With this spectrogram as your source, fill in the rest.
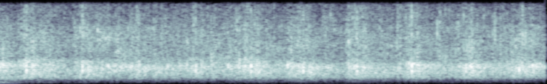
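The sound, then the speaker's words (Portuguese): An audience applauds together for Jesus, a dense, steady wash of many hands clapping at moderate volume throughout, with no voices standing out. “Dê uma salva de palmas a Jesus, porque Ele é bom.”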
